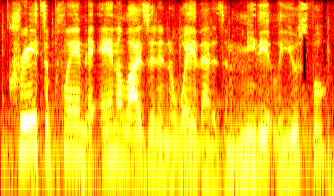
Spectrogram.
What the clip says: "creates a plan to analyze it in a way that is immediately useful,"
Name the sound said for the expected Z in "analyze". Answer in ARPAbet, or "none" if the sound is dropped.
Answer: Z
